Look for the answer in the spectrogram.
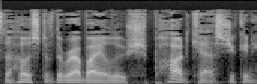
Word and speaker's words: Allouche: Allouche is how he pronounces his name.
